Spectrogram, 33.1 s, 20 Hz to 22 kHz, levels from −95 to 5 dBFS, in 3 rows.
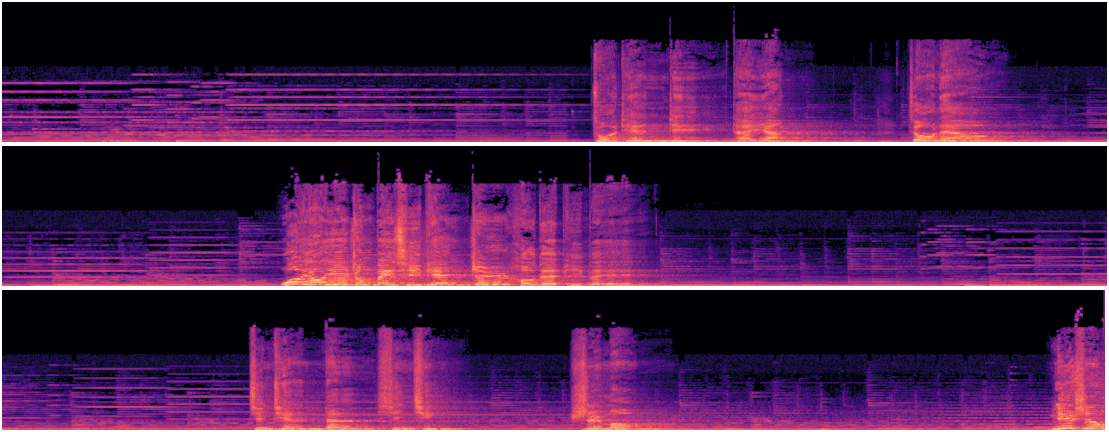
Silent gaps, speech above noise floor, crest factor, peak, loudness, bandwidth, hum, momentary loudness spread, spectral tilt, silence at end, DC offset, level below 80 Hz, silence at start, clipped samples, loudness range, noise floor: none; 26 dB; 20 dB; 0 dBFS; -18 LUFS; 16.5 kHz; none; 22 LU; -4 dB/octave; 0 s; 0.3%; -30 dBFS; 0 s; under 0.1%; 18 LU; -41 dBFS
